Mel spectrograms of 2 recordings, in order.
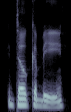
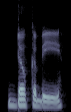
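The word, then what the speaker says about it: Dokkaebi: Doabe. Doabe. It's like Togepi. Like the Pokemon.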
